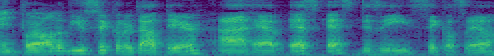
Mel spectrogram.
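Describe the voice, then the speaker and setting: A man talks at a fairly slow pace with hardly any pauses, his medium-pitched voice bright and sharp with lively intonation. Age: 60s. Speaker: vlogger with sickle cell. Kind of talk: casual how-to vlog. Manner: casual conversational.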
